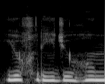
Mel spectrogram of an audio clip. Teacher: اب یہاں پر میم اور میم کا ادغام ہو رہا ہے، تو میم کو ہم ہولڈ کریں گے. یخرجوہم دو سیکنڈس کے لیے، مینا ظلماتی.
